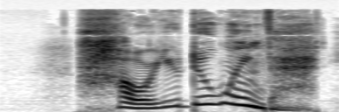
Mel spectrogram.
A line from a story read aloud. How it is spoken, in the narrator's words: gasped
